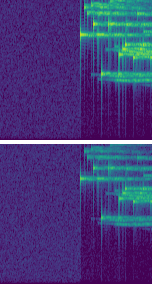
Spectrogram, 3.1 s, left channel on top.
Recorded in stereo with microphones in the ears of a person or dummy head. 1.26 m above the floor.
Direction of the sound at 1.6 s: 40° left (ahead or behind).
